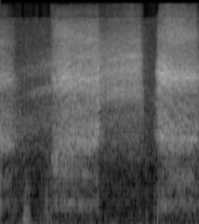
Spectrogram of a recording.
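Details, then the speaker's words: Ventilator-delivered breaths through a cuffed tracheostomy tube in an adult on invasive ventilation for eight years, with the cuff inflated: even, machine-driven airflow hissing in and out in a steady rhythm, so the ventilator does all the work of breathing. "When the cuff on the tracheostomy tube is inflated, all the work of breathing is being done by my ventilator, and it's a very rhythm breathing."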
